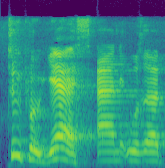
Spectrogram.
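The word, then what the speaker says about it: Tupou: Can you pronounce Tupu? Tupu.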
